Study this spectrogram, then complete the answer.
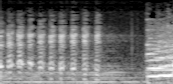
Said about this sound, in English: Wait, here are three little fellows from the farm we left out. The sheep.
